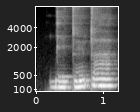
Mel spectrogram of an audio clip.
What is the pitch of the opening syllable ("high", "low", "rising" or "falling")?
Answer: low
